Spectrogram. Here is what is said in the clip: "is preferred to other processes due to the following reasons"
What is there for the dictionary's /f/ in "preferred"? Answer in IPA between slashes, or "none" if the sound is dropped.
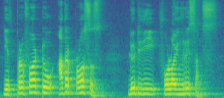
/f/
